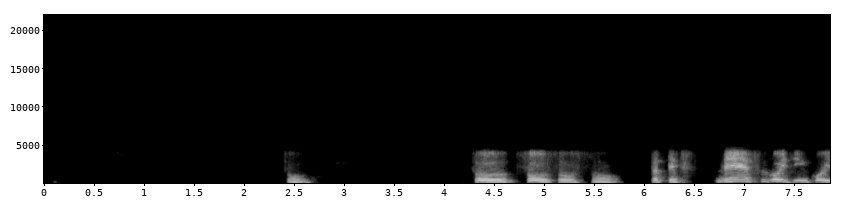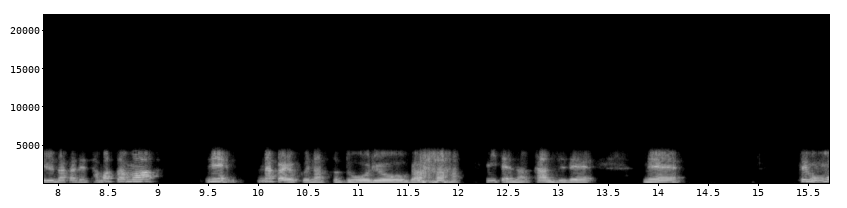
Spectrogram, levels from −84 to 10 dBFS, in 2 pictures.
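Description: From start to end the speech sounds muffled, hoarse and slightly robotic, with nothing above 4.2 kHz. This is heavy Opus voice compression: the narrowband SILK coder discards the upper band and codes the excitation coarsely, which fits a bitrate around 8 kbps.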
